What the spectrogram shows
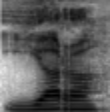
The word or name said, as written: Yawraw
